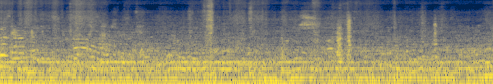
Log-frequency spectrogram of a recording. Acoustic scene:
bus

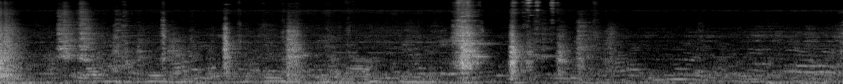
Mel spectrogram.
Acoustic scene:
restaurant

